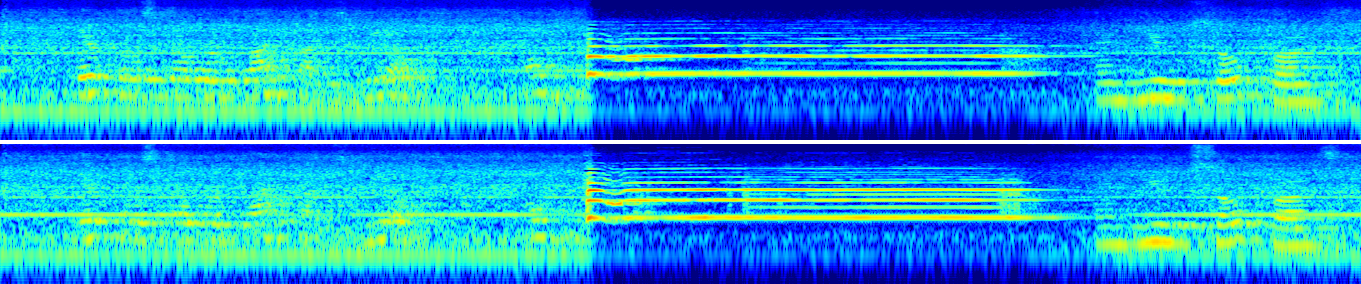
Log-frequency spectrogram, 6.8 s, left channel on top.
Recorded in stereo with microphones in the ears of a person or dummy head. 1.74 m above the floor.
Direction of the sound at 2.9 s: 20° right (ahead or behind).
